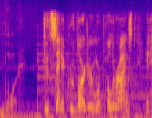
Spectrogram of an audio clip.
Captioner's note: soundbite of archived recording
